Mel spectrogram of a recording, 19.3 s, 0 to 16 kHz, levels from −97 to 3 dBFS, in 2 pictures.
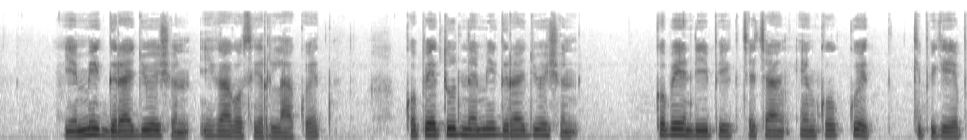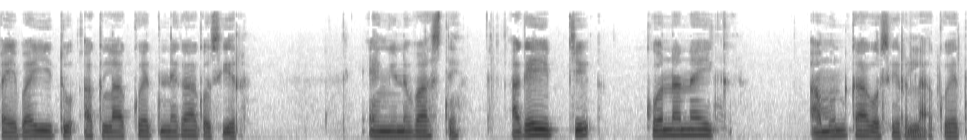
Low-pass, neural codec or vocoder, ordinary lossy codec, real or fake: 14.4 kHz; none; MP3, 48 kbps; real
